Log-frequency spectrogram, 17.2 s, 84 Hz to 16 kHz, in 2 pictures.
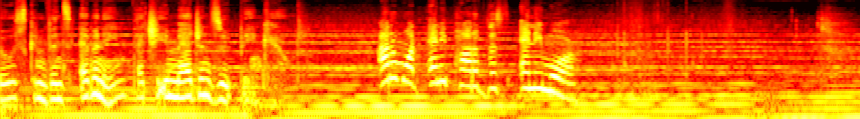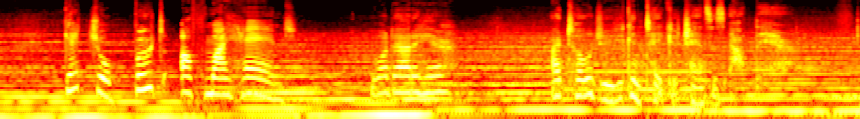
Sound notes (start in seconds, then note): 6.0 fingers cracking; 8.5 panting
